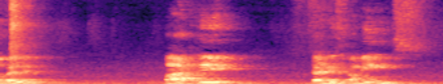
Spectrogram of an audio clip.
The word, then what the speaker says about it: amines: Part A that is अमीन्स। बच्चे अमाइंस नहीं होता, इट्स अमीन्स, ठीक है। आप देख सकते हो कि इसको सही प्रोनाउंस कैसे करते हैं, इट्स अमीन्स।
